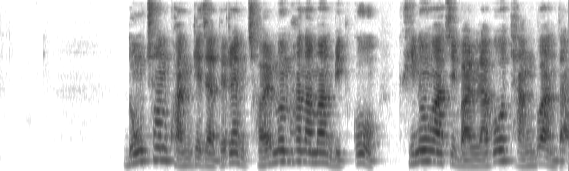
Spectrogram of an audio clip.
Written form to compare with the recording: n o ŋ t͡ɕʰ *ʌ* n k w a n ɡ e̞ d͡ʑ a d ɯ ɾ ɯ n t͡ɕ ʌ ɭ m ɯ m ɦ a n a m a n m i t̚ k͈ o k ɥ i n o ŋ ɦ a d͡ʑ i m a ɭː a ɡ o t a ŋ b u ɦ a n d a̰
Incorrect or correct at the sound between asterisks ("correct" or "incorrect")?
correct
